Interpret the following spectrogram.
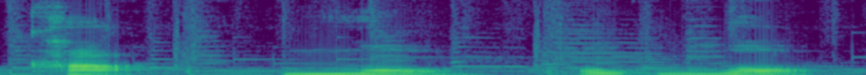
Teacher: na variante britânica, esse R no final das palavras, ele não existe. Então, essas mesmas palavras seriam pronunciadas como car, more, ou war.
